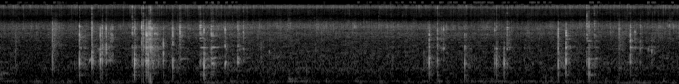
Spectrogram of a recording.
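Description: Onions and ginger paste fry in a pan for egg fried rice, a steady crackling sizzle with scattered sharp pops and occasional stirring scrapes, close and moderately loud, no talk.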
